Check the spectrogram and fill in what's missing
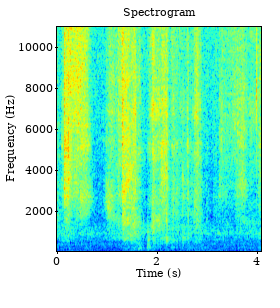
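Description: Fingertips and long painted nails rub across the glossy paper pages of an open photobook with photo collage pages, then turn them. The result is soft, bright, airy swishes and scratchy rustles in several bursts, with almost no low end.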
